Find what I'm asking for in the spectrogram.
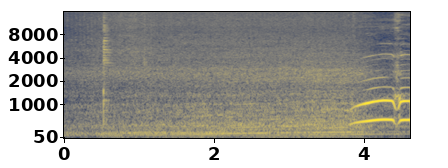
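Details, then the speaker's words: Ford Explorer driving: over road noise a low steady hum from the passenger side front wheel; worn front wheel bearing, later replaced. "as you probably heard there's a noise coming from the passenger side front wheel"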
